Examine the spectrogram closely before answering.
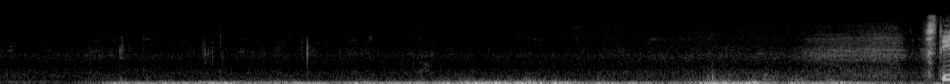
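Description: A lion chews and tears at meat close by.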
